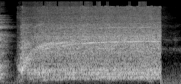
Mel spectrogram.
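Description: An electric mixer whips a foamy mixture with vanilla and powdered sugar in one steady, loud whirring run of under two seconds, starting and stopping abruptly, with no talk.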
